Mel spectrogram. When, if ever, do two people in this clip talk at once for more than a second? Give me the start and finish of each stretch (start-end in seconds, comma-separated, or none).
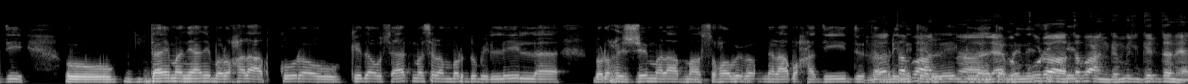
8.6-10.8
